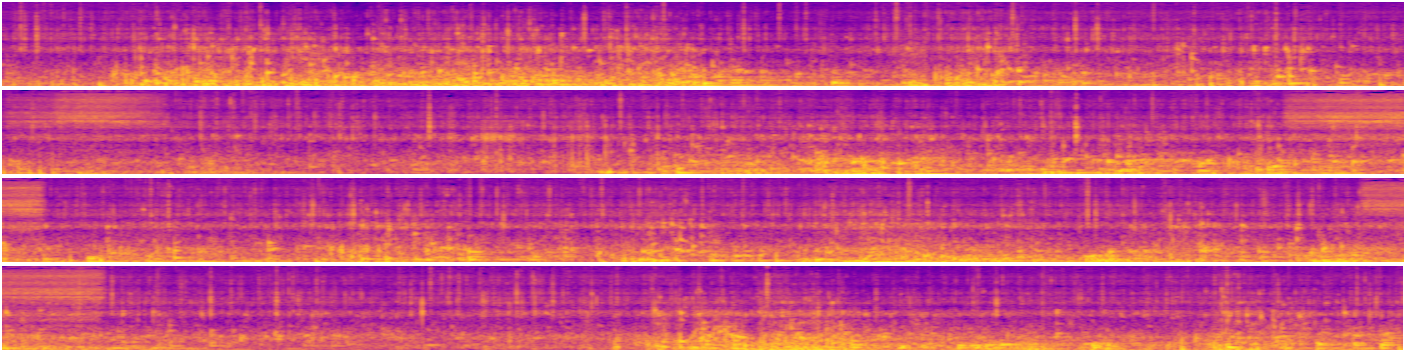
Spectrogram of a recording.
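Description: Scuba diver's breathing heard underwater: long surges of gurgling exhaled bubbles from the regulator, broken by a short hiss of inhalation about every seven seconds.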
